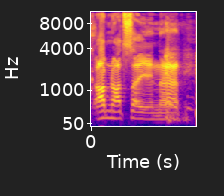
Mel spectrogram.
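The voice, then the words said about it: Imitates another person's voice. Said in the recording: “my Arnold impression”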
